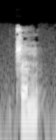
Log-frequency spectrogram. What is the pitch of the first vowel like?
rising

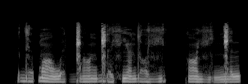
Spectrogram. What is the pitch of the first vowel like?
rising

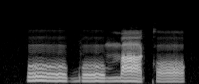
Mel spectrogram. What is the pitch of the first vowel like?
falling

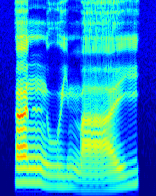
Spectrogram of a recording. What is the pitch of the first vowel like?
high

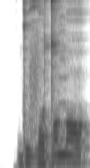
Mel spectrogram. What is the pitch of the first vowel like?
low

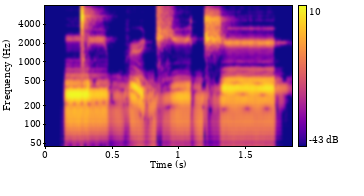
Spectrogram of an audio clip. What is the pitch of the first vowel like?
high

